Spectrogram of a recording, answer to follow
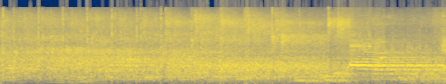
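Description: Audience applauding, a dense spread of claps with crowd voices mixed in. A few seconds in, a held musical tone comes in over it.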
